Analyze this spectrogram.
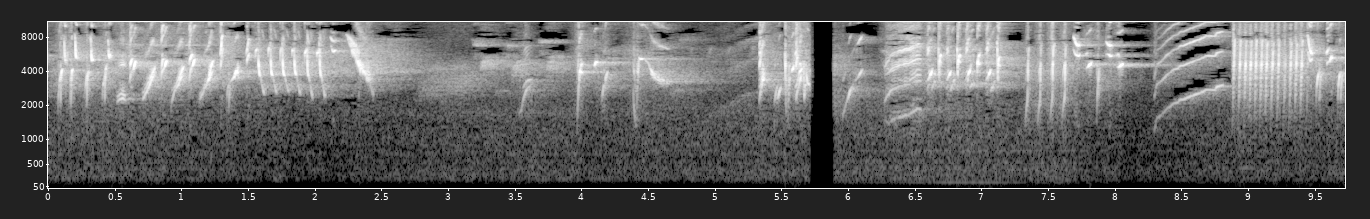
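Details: Singing European goldfinch: bright tumbling twitters, then scattered chips, and later a run of upward-sweeping whistled notes ending in a buzzy rattle; lively, varied phrasing with short gaps.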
